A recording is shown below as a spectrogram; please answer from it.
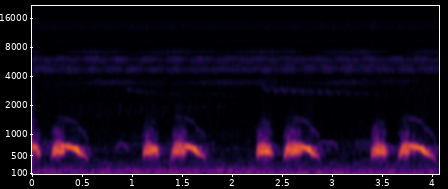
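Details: A wild spotted dove coos back at a ground decoy during trapping. Four phrases pair a short low note with a longer, falling coo, spaced just over a second apart, with soft low background noise.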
